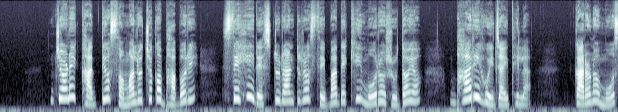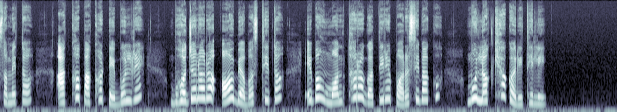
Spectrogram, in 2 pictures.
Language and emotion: Odia, sad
